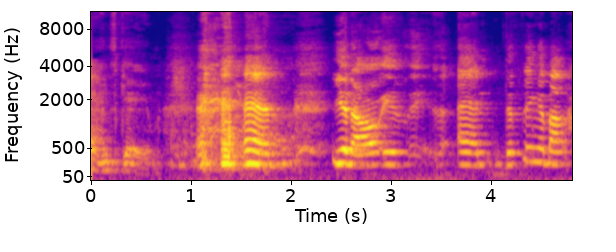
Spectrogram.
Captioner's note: laughs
